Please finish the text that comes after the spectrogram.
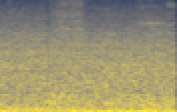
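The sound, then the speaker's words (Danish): Steady, dense rumble of road traffic on H.C. Andersens Boulevard, a main traffic artery with three lanes in each direction, outside the Glyptotek in central Copenhagen. A continuous low roar of passing vehicles with no distinct breaks, fairly loud, with no voices. “Glyptoteket ligger ud til H.C. Andersens Boulevard, som er en trafikal hovedpulsåre.”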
